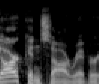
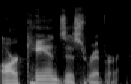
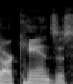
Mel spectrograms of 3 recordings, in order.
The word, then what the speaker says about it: Arkansas: Kansas it's not the Arkansas River it's the Arkansas River there's an Arkansas city it's very real it is pronounced our Kansas in this state that'll you'll you'll win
